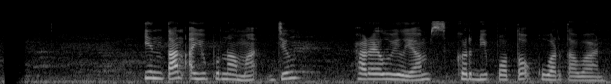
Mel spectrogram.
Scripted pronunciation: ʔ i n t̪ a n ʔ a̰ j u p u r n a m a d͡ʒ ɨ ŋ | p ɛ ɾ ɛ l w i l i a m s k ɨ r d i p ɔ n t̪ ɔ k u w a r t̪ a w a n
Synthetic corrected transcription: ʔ i n t̪ a n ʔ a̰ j u p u r n a m a d͡ʒ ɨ ŋ | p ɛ ɾ ɛ l w i l i a m s k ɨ r d i p ɔ t̪ ɔ k u w a r t̪ a w a n

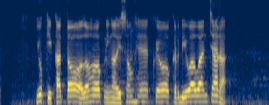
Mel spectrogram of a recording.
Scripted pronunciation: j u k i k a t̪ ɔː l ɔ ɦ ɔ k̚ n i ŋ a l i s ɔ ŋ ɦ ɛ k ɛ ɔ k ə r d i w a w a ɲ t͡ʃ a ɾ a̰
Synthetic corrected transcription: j u k i k a t̪ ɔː l ɔ ɦ ɔ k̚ n i ŋ a l i s ɔ ŋ ɦ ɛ k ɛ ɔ k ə r d i w a w a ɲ t͡ʃ a ɾ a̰

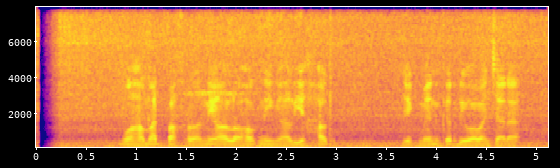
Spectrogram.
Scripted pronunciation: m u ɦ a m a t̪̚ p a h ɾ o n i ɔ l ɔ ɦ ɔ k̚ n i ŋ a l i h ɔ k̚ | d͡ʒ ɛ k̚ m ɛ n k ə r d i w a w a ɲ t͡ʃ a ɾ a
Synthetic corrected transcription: m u ɦ a m a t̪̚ p a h ɾ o n i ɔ l ɔ ɦ ɔ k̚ n i ŋ a l i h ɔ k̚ | d͡ʒ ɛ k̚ m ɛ n k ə r d i w a w a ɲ t͡ʃ a ɾ a

